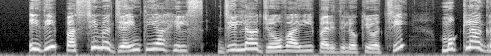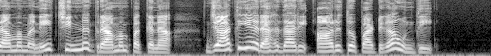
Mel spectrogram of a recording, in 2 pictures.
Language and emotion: Telugu, neutral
